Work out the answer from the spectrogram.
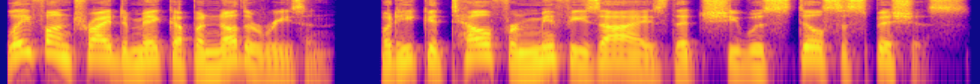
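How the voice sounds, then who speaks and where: A narrator reading a novel aloud in an expressive storytelling manner. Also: medium pitch, fairly quick, no room sound, clean studio sound.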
